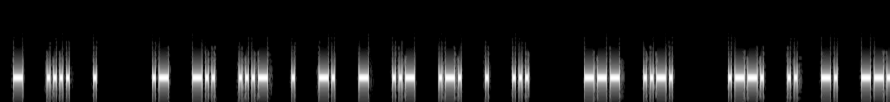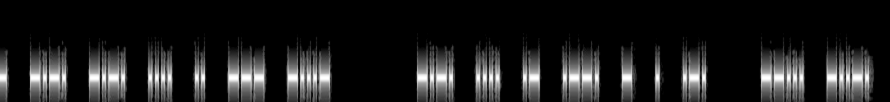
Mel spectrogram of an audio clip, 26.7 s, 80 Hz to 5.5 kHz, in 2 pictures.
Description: Morse code, heard as a keyed tone, about 25 wpm, spaced as for 16 wpm, 700 Hz. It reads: THE ADVENTURES OF PINOCCHIO<BT> CHAPTER 7/
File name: Pinocchio / Pinocchio ch7 10 25 ik1hge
